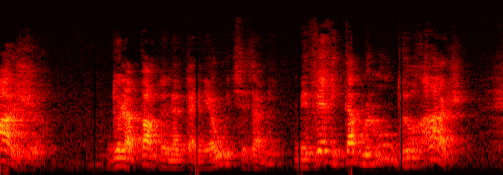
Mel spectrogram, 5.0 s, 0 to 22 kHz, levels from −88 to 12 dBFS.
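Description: Gap between chunks at 0.93 to 0.96, 1.96 to 1.98, 2.98 to 3.00 and 4.00 to 4.03 s: the audio arrives in 1-second chunks, and about 23 ms of silence sits at each join, likely left by codec padding or by a player starting each chunk late. Nothing is missing, but the sound breaks off briefly at every boundary, giving four short, evenly spaced holes roughly a second apart.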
